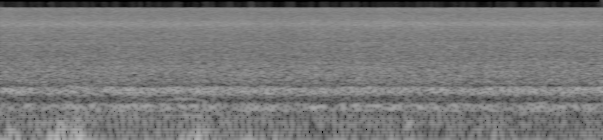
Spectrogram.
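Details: Honey bees leaving their beehive as a colony, workers and queen departing; the massed buzzing forms a thick, steady drone without pauses, and a few soft low bumps sit underneath.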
